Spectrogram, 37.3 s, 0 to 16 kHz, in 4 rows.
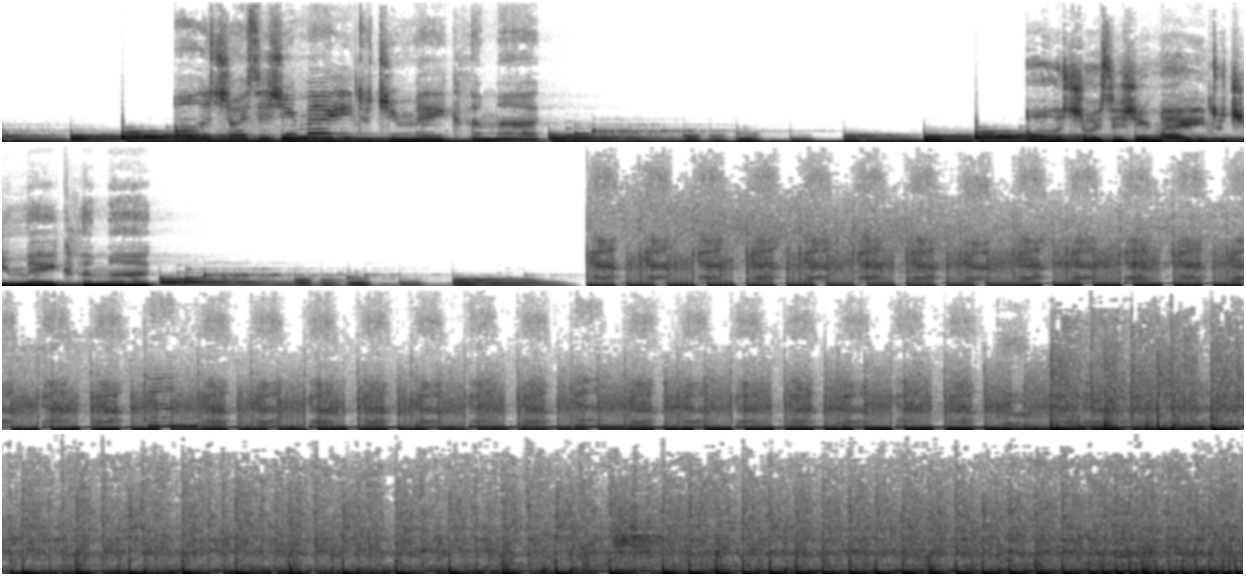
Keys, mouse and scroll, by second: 0.0 click, 2.2-2.5 typing, 2.5 Tab, 2.7 Tab, 3.5-4.3 typing, 7.0-9.3 typing, 8.2 shift+Tab, 13.7 click, 16.2 click, 18.1 click, 19.8 click, 20.4 click, 21.8 click, 23.8 click, 25.1 middle click, 25.1 middle click, 26.2 middle click, 26.8 click, 27.1 click, 28.2 click, 28.4 click, 29.4 click, 30.5 click, 31.5 click, 33.4 click, 33.8 click, 34.3 click, 35.3 click, 36.8 click.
